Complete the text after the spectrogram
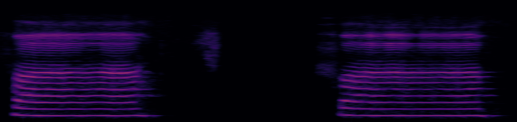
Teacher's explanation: हम फ जो है व अपने तर हिस्से होठों के तर हिस्से से अदा करेंगे · اوپر کے دانتوں کے کنارے اور نچلے ہونٹ کے تر حصے سے، اوپر کے دانتوں کا کنارہ اور نچلے ہونٹ کا تر حصہ.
